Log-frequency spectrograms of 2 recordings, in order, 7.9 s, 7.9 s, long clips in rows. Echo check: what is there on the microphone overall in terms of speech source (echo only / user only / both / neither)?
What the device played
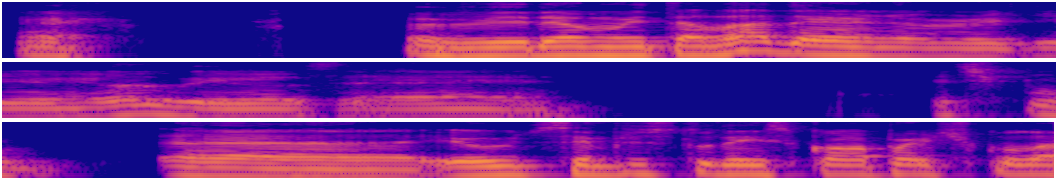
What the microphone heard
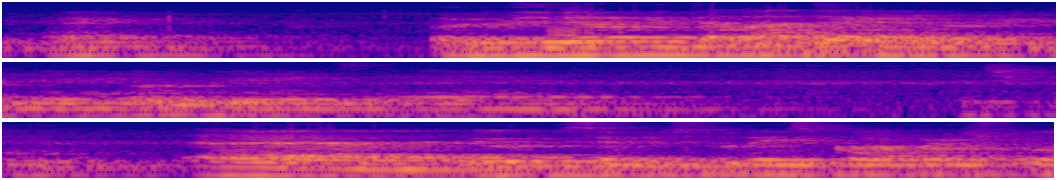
echo only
